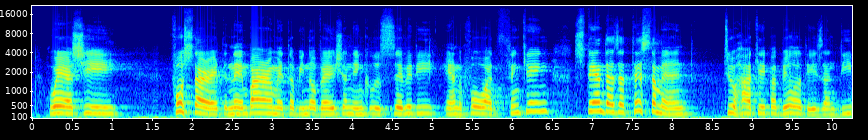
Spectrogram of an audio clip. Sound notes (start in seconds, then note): none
